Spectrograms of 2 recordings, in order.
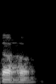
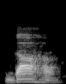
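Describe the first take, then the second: First: The vowel 'a' is kept short. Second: The vowel 'a' is held long. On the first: The speaker calls it wrong. "A is little short" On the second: The speaker calls it right. "A will be little prolonged"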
